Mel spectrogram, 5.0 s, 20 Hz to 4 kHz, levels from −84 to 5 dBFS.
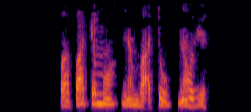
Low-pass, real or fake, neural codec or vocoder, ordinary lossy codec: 3.6 kHz; real; none; MP3, 16 kbps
